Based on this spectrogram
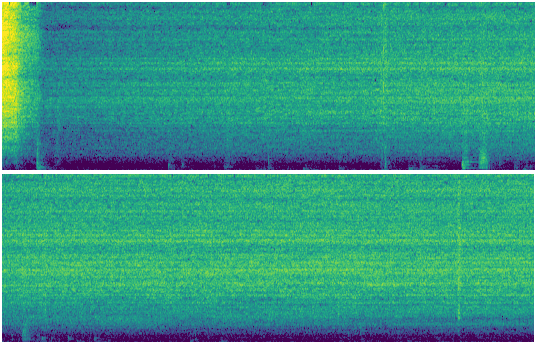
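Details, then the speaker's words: Engine off, pressurized with a homemade boost leak tester on a car that was breaking up under boost: steady thin airy hiss of air escaping at the intake coupler, the found boost leak. "I'm hearing a slight bit of air right here at the intake. So, shoot. It's not a big issue, but maybe."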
